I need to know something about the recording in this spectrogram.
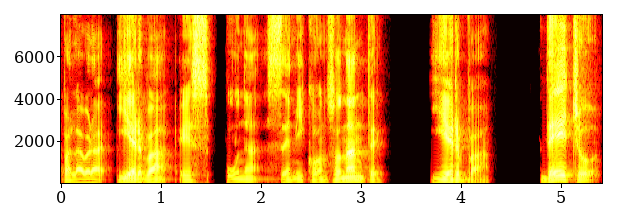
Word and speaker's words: hierba: De hecho, algunas personas pronuncian hierba como yerba. En este caso, la semiconsonante ya se ha convertido en una consonante completa. Y de hecho, la palabra hierba es una variante aceptada de la palabra hierba e incluso está en el diccionario.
